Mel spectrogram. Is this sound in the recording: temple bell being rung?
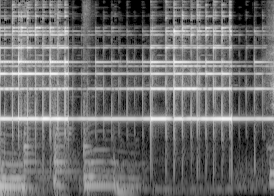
yes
